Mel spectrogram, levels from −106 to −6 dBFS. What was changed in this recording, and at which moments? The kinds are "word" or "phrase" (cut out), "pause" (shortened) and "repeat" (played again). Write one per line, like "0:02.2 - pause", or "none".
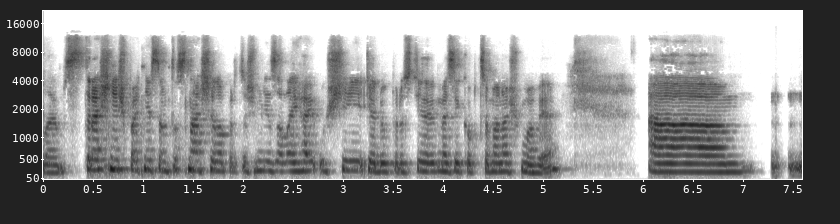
0:03.2 - word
